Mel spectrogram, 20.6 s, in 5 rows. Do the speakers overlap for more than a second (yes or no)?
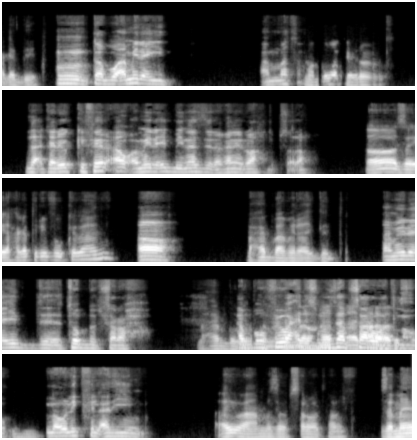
yes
